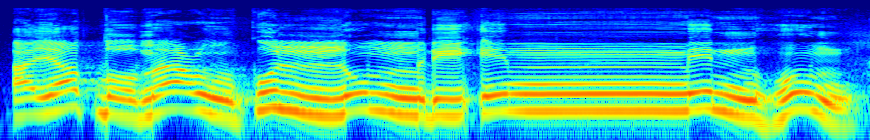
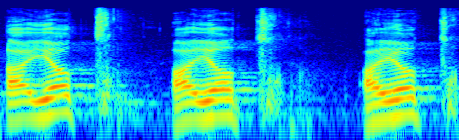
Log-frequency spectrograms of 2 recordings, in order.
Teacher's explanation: अच्छा, तौ की अदायगी, तौ कुरान पाक का सबसे मोटा हर्फ है तौ, और इसमें आपने कलकला भी करना है, आवाज लौट कर भी आएगी · Shown in: first take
